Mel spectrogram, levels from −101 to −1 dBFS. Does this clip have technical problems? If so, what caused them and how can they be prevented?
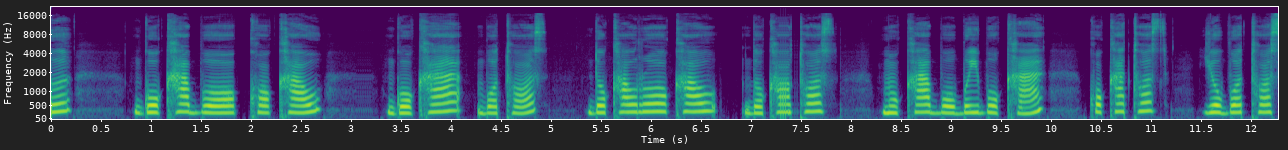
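Yes. At 3.07 to 3.21 s, and again at 7.29 to 7.48 s, the speech breaks into a rapid machine-gun buzz. This is Bluetooth stutter: packets arrived late or were lost, so the receiver kept replaying its last short slice until data resumed. About 0.14 s of speech is lost in the first burst and 0.12 s in the second, where the repeats are spread in runs of up to 70 ms. Keeping the devices close and away from crowded 2.4 GHz traffic prevents it.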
